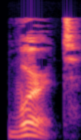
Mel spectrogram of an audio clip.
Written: wort

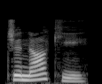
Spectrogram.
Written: Janaki

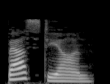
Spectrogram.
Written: bastiaan

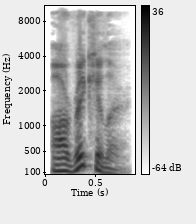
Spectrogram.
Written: auricular

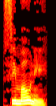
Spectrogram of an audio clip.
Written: simoni

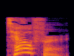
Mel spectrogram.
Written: telfer

